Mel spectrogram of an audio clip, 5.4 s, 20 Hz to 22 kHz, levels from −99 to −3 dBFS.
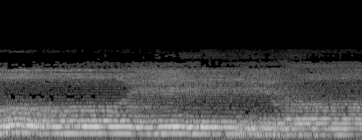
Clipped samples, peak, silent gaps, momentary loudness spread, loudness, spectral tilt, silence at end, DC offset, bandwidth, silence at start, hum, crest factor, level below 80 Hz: under 0.1%; -18 dBFS; none; 7 LU; -31 LUFS; -10 dB/octave; 0 s; under 0.1%; 4.4 kHz; 0 s; none; 12 dB; -64 dBFS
